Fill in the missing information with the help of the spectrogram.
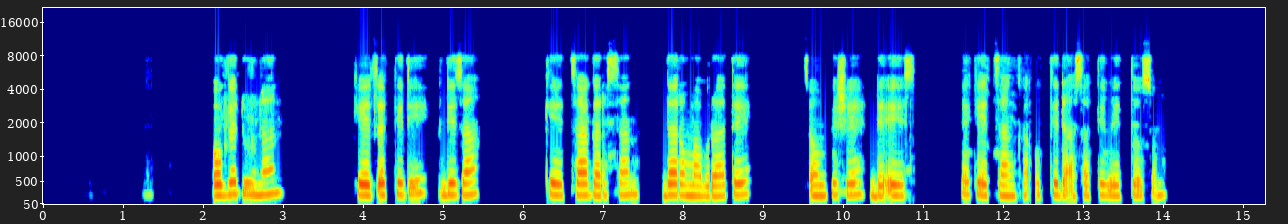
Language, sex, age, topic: Gamo, female, 25-35, government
